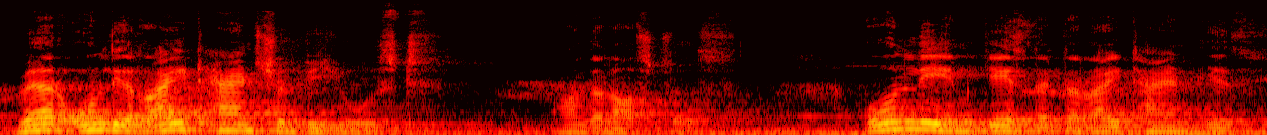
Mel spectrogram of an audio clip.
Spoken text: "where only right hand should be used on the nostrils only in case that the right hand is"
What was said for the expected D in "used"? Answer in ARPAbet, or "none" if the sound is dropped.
D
